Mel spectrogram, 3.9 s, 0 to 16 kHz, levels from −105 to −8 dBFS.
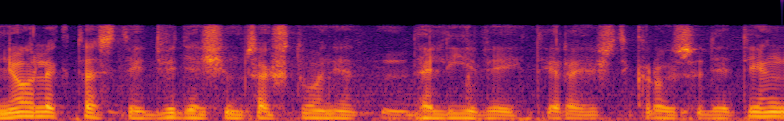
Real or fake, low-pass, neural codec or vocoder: real; 7.2 kHz; none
